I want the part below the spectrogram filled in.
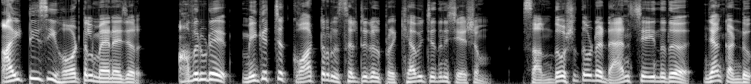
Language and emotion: Malayalam, happy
